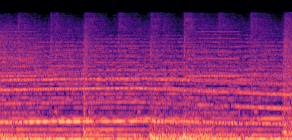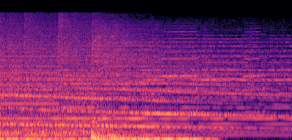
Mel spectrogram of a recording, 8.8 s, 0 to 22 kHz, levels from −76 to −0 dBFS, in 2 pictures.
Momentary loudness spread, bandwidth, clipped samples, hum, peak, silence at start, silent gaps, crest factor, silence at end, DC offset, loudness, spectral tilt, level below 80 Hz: 9 LU; 15.5 kHz; under 0.1%; none; -2 dBFS; 0 s; none; 12 dB; 0 s; under 0.1%; -17 LUFS; -4.5 dB/octave; -20 dBFS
